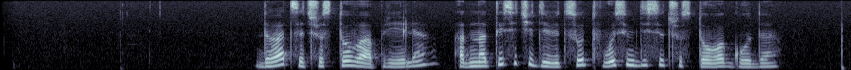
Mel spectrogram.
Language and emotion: Russian, neutral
